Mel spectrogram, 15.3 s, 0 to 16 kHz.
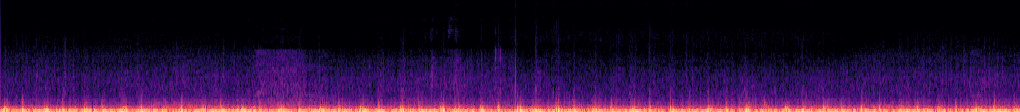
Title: VTuber ASMR ❤️ 30 Min Heartbeats Sounds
